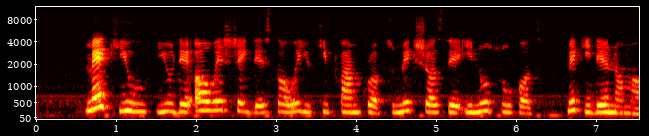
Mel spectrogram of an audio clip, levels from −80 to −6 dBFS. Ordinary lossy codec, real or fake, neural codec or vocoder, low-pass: none; real; none; none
